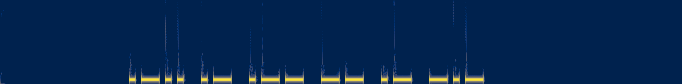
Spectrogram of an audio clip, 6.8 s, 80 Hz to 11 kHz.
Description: Morse code, heard as a keyed tone, about 20 wpm, 700 Hz. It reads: LAWMAK
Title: Build A Word - 2 Letters At A Time - 8-Letter Words - 20wpm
